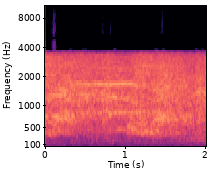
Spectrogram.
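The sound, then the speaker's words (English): Blue Hill fans at a basketball game chanting defense: a continuous, loud roar of many voices that holds steady from start to end. “Blue Hill crowd chanting defense.”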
